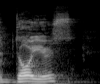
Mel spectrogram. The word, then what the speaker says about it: Dodgers: My Dodgers, the Doyers, how we pronounce it here in L.A.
